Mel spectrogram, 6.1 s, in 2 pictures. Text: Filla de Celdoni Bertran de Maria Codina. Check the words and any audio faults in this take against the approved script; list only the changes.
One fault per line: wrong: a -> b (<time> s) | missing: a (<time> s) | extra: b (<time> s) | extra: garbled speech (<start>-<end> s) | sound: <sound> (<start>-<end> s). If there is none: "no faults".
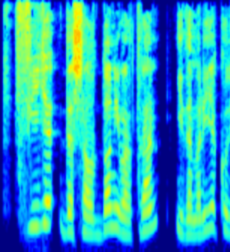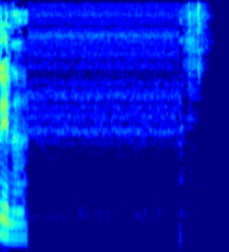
extra: i (2.3 s)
